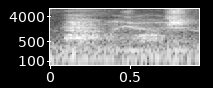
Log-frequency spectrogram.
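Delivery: hushed, voiceless awe; real breath-only murmur of amazement; awed whisper. Real, not acted. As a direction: whisper it, overwhelmed by the scent. Overwhelmed on smelling the scent.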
